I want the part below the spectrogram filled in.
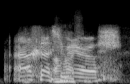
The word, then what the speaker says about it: Ahasuerus: Ahasuerus.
